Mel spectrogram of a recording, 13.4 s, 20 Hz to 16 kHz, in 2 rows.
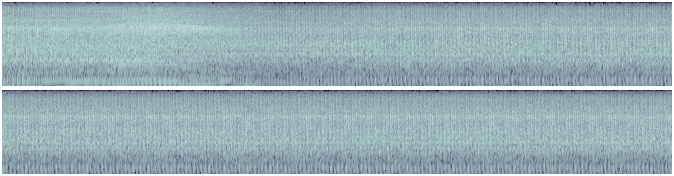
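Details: Citroën C4 Grand Picasso 2.0 Blue HDi 150 diesel, after head gasket failure and engine refit: after a brief rev settling, ticks over at an even, steady rhythm with no misses or knocks; normal clean idle.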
